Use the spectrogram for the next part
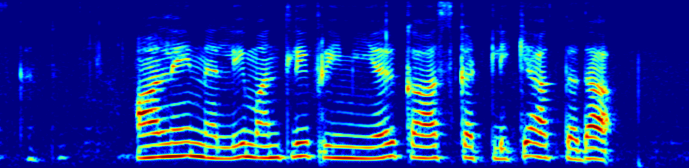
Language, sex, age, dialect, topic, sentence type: Kannada, female, 18-24, Coastal/Dakshin, banking, question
